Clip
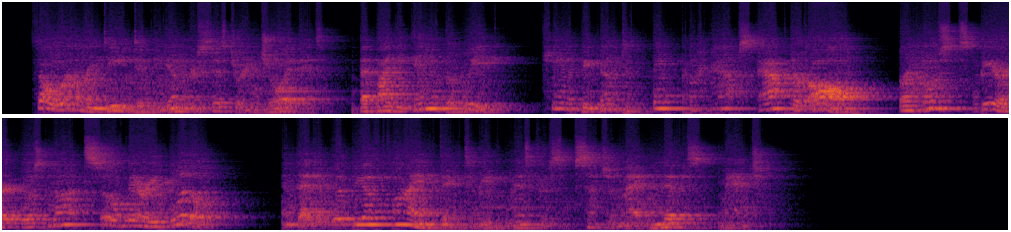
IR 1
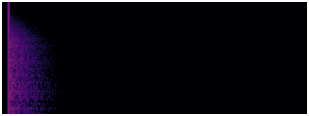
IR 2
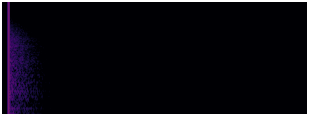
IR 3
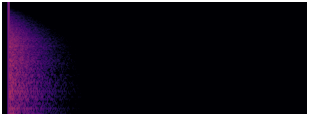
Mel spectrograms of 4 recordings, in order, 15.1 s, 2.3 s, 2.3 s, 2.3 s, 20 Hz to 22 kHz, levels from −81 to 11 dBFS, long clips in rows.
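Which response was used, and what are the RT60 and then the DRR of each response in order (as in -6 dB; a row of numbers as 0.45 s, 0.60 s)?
1; 0.80 s, 0.80 s, 0.80 s; -5.0 dB, 3.5 dB, -12.0 dB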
